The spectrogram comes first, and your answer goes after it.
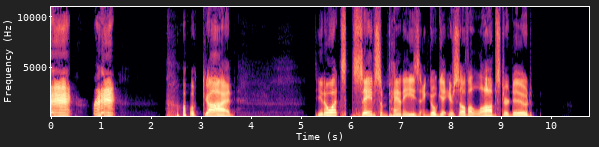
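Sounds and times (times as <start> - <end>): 
person imitating a blue heron's quack: 0.0 - 1.3
speech: 0.9 - 1.3, 2.5 - 3.8, 5.3 - 9.7
laughter: 2.3 - 3.6.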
